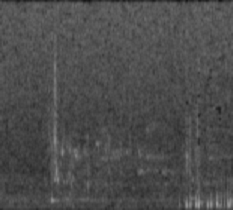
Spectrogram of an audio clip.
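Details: Male common frogs, the only ones croaking, give a quick burst of low, soft purring croaks, several pulses near the end, at a breeding pool at a wood's edge in bitterly cold late February in the British countryside.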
